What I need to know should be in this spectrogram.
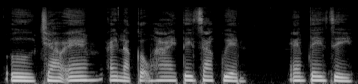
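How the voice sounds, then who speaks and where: A woman voicing a kind, soft-spoken young gentleman. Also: fairly low pitch, level tone, unhurried, no echo.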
